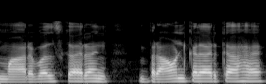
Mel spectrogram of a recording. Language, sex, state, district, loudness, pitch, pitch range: Hindi, male, Jharkhand, Garhwa, -14 LUFS, 140 Hz, 135-140 Hz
